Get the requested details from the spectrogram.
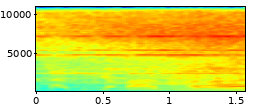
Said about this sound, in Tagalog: flying his electric helicopter, electric Hirobo.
